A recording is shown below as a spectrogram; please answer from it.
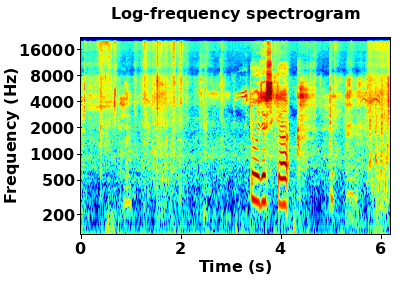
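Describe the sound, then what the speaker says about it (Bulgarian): A pigeon cooing outdoors, two short low throaty coos in quick succession near the middle, heard over quiet background noise with people talking faintly around it. "Ето, отвънка има гълъб."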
